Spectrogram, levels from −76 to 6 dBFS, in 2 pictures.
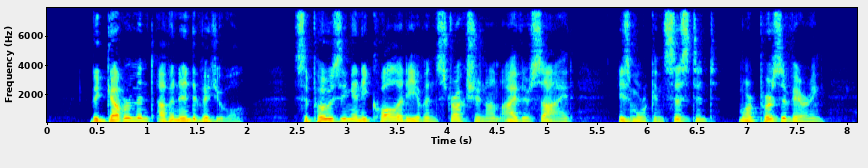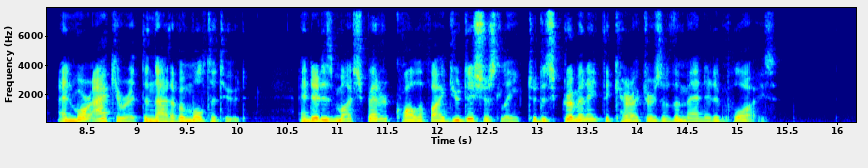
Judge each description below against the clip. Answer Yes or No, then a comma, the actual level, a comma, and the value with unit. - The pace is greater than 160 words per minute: No, average, 155 wpm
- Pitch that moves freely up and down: Yes, wide, 5.7 semitones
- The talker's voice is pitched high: No, low, 125 Hz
